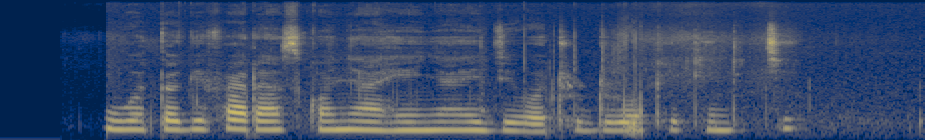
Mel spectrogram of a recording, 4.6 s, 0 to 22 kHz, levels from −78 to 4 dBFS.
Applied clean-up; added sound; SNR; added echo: none; none; none; none.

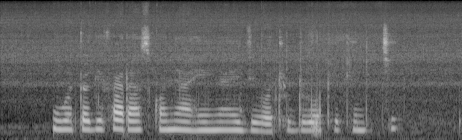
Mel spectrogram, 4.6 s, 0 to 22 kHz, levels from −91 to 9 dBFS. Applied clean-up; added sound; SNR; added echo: none; Sink (filling or washing); 10 dB; none.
